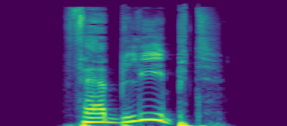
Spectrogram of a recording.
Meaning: second-person plural preterite of verbleiben
- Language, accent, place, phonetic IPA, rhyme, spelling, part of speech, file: German, Germany, Berlin, [fɛɐ̯ˈbliːpt], -iːpt, verbliebt, verb, De-verbliebt.ogg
